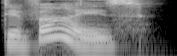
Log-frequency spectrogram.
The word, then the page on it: devise: British English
